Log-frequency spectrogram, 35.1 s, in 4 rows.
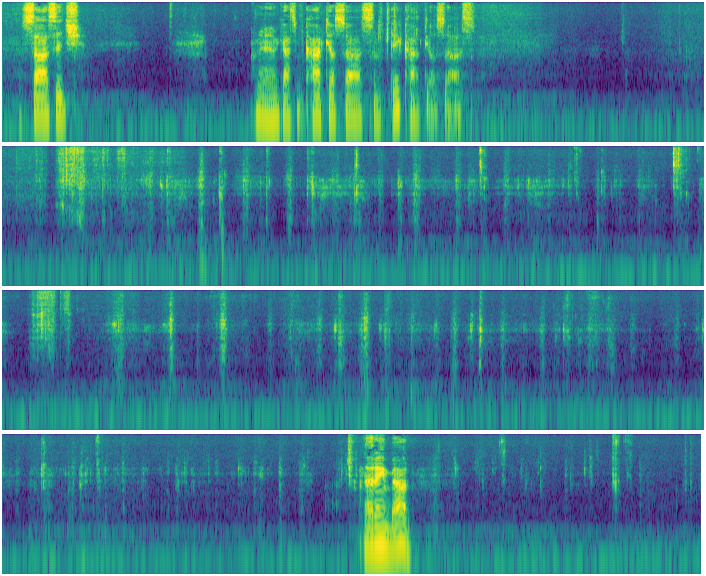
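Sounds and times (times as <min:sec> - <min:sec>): crunchy bite and chewing: 0:09.1 - 0:30.8, 0:31.6 - 0:35.0.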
